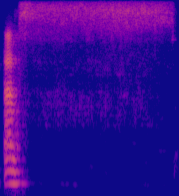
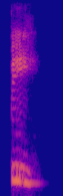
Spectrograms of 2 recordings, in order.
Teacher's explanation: b is a stop sound so this means that it's produced by completely stopping airflow then releasing it in a burst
